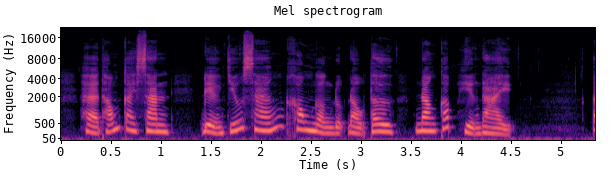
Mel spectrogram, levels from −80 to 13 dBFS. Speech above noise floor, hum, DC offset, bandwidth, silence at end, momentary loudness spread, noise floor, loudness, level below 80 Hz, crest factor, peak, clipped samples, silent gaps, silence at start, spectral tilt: 26 dB; none; under 0.1%; 18.5 kHz; 0.35 s; 4 LU; -44 dBFS; -19 LUFS; -48 dBFS; 16 dB; -4 dBFS; under 0.1%; none; 0.2 s; -5 dB/octave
